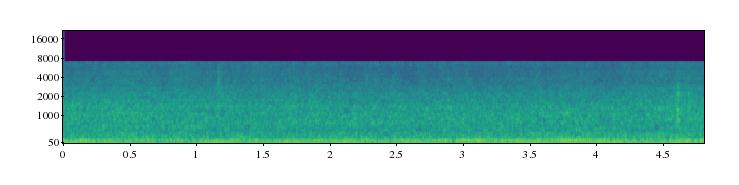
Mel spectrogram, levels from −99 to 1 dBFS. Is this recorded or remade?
remade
